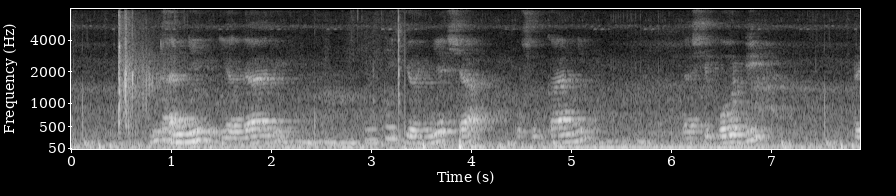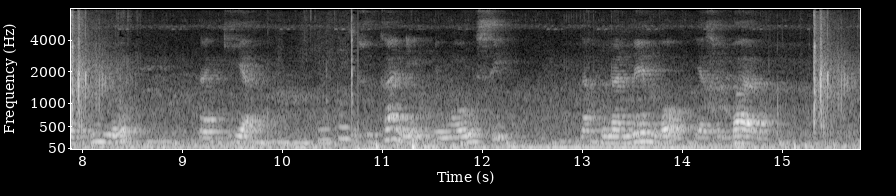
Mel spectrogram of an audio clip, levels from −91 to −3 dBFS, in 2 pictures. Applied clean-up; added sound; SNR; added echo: none; Fireworks; 1 dB; reverberation time 0.7 s.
